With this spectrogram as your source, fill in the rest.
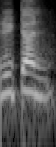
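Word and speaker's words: return: वापस आना यानी कि रिटर्न रिटर्न नहीं रिटर्न टन are silent रिटर्न okay next है चढ़ना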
